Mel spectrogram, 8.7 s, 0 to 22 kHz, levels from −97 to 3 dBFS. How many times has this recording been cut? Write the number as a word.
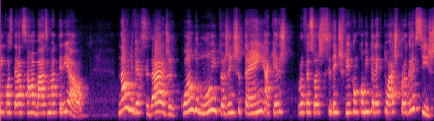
zero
